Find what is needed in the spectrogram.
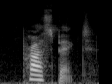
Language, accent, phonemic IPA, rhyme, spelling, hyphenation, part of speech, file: English, US, /ˈpɹɑspɛkt/, -ɛkt, prospect, pros‧pect, noun / verb, En-us-prospect.ogg
- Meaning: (noun) 1. The region which the eye overlooks at one time; a view; a scene; an outlook 2. A picturesque or panoramic view; a landscape; hence, a sketch of a landscape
